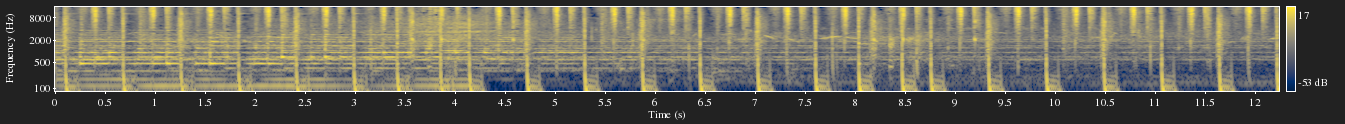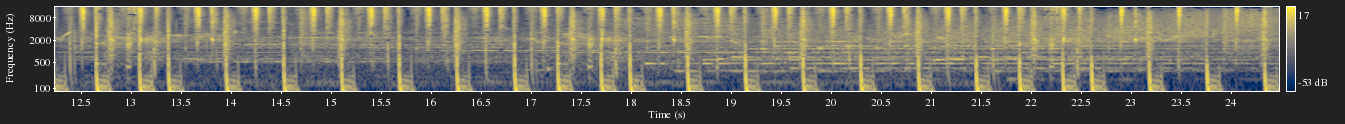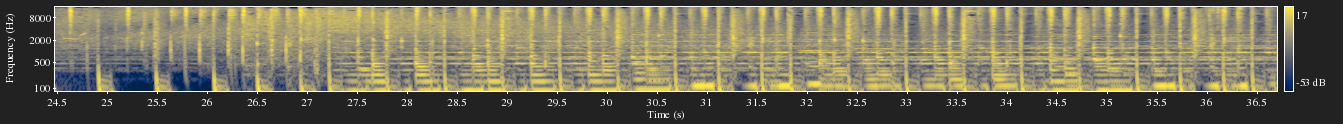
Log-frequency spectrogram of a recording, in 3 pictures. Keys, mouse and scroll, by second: 0.1 scroll down 1, 4.5 ctrl+shift+click, 6.8-10.7 middle drag, 10.7-13.0 drag, 13.0-14.5 scroll up 2, 14.5-15.2 scroll up 1, 15.2 ctrl+shift+click, 17.5-19.3 scroll up 2, 19.3-22.0 drag, 22.0 scroll down 2, 22.3-23.0 middle drag, 23.0 scroll down 2, 23.2-23.5 shift+middle drag, 23.5-25.2 scroll up 2, 25.2-27.0 drag, 27.0-27.4 scroll down 2, 27.4-28.0 middle drag, 28.0 scroll down 2, 28.2-28.7 middle drag, 28.7-29.5 scroll up 2, 29.5-29.9 shift+middle drag, 29.9-34.0 scroll up 2, 34.0-35.0 scroll down 2, 35.0-35.8 middle drag, 35.8-36.5 scroll up 2, 36.5-36.7 scroll up 1.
